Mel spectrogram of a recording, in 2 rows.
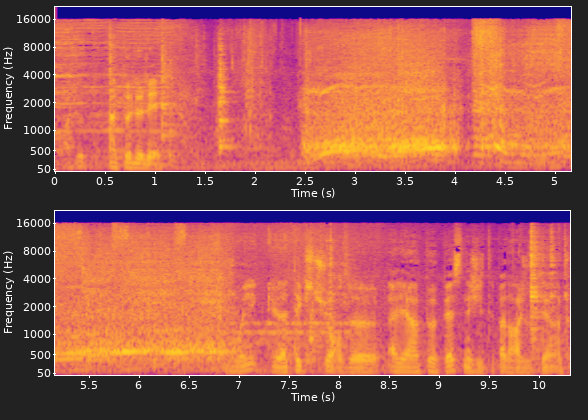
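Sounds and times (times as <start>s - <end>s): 
speech: 0.2s - 1.4s, 7.3s - 10.2s
immersion blender pureeing Jerusalem artichokes in a saucepan: 2.4s - 7.1s.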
